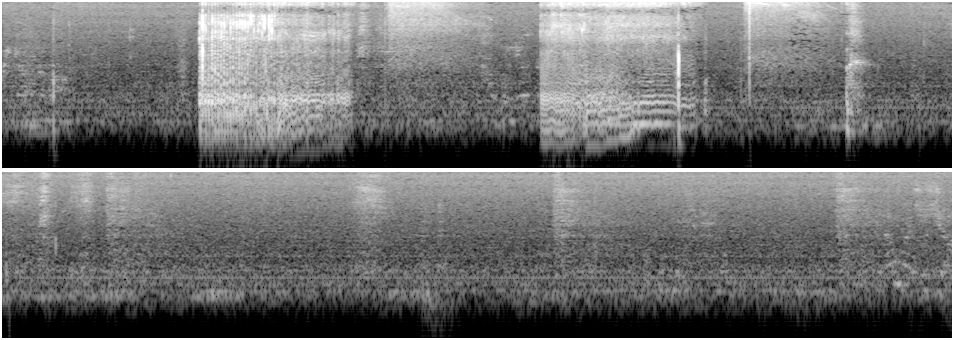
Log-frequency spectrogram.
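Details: Sleeping pug snoring very loudly: two long, loud, rattling snores, then quieter snuffling breaths; snoring.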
